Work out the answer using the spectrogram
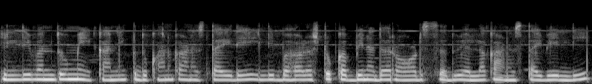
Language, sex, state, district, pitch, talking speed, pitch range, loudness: Kannada, female, Karnataka, Bidar, 215 Hz, 150 wpm, 205-225 Hz, -15 LUFS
